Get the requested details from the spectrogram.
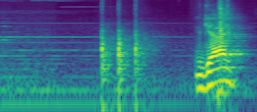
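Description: Knocks sound on a door.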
